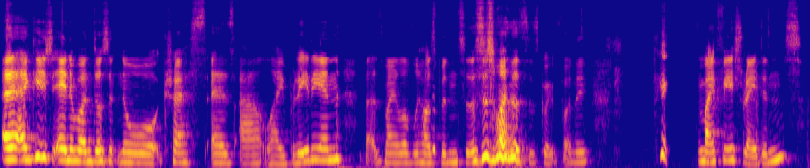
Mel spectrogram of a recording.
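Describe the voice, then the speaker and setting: A woman's voice: medium pitch, unhurried, a bit bright. A woman with a mid-range voice hosts a gaming session. She reads visual novel lines aloud casually and playfully, giggling and poking fun at herself. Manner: giggly, self-mocking. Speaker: gaming video host.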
